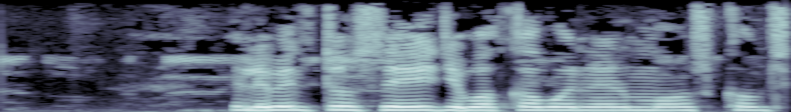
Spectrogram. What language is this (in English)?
Spanish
